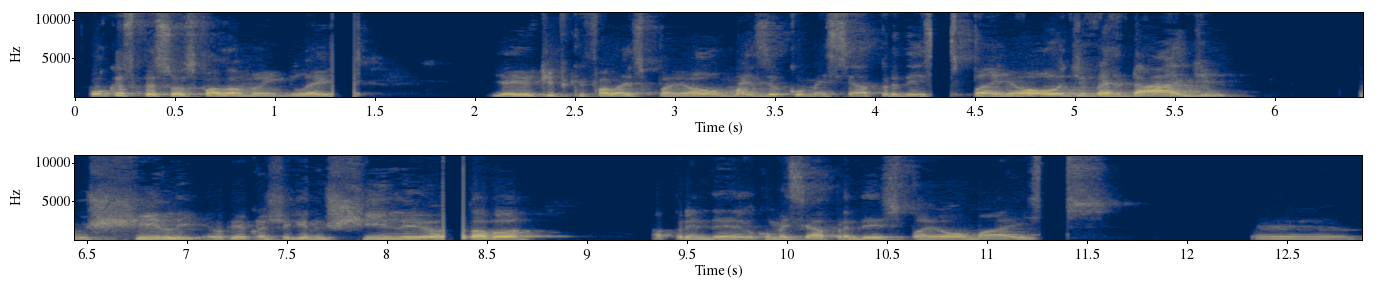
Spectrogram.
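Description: A man's voice: fairly high pitch, animated, normal speed, mellow. A young Brazilian man teaching Portuguese in a casual live Q&A, rambling and often checking in with "entendeu?". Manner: chatty, rambling, keeps asking "entendeu?". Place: in Colombia.

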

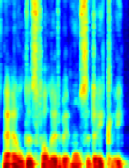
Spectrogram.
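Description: A man narrating a fairy tale with gentle, expressive storytelling. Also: deep voice, fast talker.

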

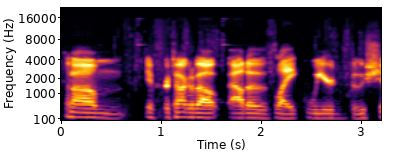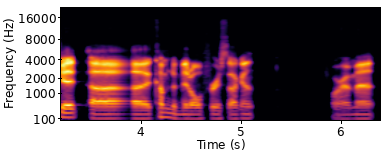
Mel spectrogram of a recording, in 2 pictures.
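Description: Bright, smooth-voiced man giving game tips. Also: fairly low pitch, moderate pace. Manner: relaxed, explaining step by step. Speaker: playtester. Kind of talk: casual gaming voice chat.

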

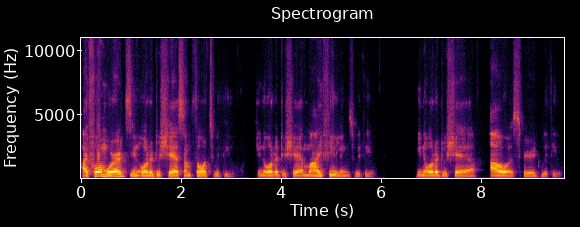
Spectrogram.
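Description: A man with a somewhat low voice speaks very slowly. He recites a poem in a measured, rhythmic way, offered as a benediction to close an online forum. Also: dark tone. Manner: slow, measured poetic recitation. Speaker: stand-in poet.

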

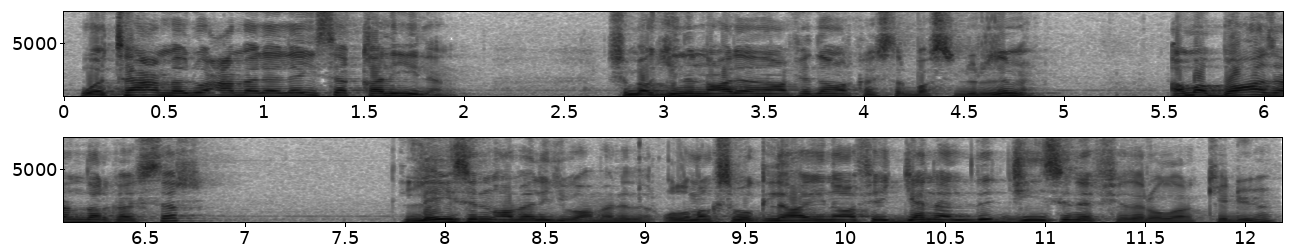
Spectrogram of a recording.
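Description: A man's voice: fairly high pitch, darkish tone. A man with a Turkish accent teaching Arabic grammar in a classroom lecture. He reads the text aloud, explains it and keeps asking his students questions.

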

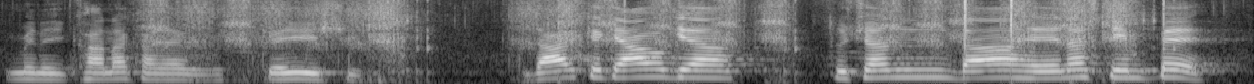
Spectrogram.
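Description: A man's voice: sits high, steady tone, measured pace, a little mellow, slight background noise. A man streaming a game live, chatting casually with his viewers and friends. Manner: chatty, addresses chat and friends as bhai.

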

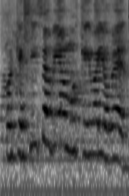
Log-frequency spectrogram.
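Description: A young woman, a mother, excitedly telling a story on a livestream and mixing in English words. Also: high voice, fast. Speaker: co-host, mother. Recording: echoey, distant, noisy livestream audio.

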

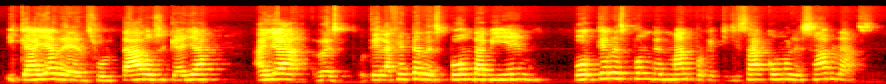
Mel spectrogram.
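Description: A woman therapist and speaker answering audience questions in a live online talk, speaking loudly and emphatically and asking her listeners questions. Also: fairly high pitch, steady tone, slow, roomy sound, poor audio. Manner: addresses listeners directly with rhetorical questions.

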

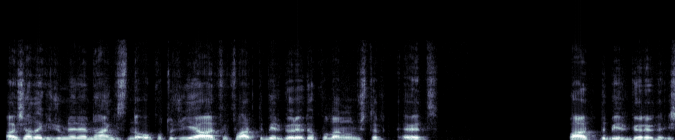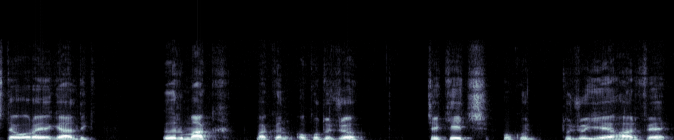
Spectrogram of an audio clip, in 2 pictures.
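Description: Teacher, male, slightly high voice, tired, thinks aloud and self-corrects. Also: moderate pace, a little mellow. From Turkey. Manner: thinks aloud, corrects himself mid-solution. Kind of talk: exam prep lesson.

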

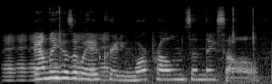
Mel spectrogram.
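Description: A woman's voice: a little high, brisk, close to an everyday voice. A haughty young heir, read out by a woman from a storybook game. He is snooty and formal, with pompous phrasing, and music plays behind. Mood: haughty, dismissive.

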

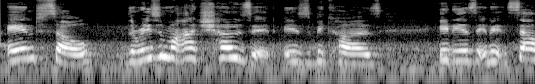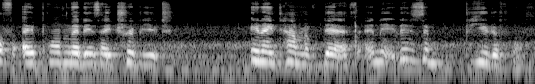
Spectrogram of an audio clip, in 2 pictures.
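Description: Middle-aged female vlogger, Appalachian accent, carefully enunciated casual talk, somewhat high, recorded at home with slight noise. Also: mellow, low-quality recording. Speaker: video channel host and poet. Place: indoor room at home.

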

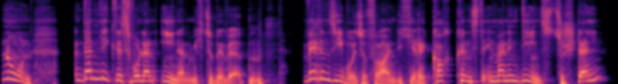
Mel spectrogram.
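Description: A man's voice: high-pitched, huge pitch swings, a little slow, husky, voice pushed up, heavily acted. Man voicing Sherlock Holmes, cool and ironic. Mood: polite, ironic. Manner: polite, ironic, coolly precise. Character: shrewd male Victorian detective, calm and cutting. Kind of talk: audiobook character reading.

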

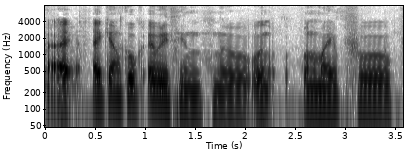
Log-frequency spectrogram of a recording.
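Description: Halting Russian-accented man, deeper voice. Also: a little mellow, slight background noise. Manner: halting, simple broken English with repeated words. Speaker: adventurer and sailor, interviewee. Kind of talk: casual interview, explaining. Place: on a sailboat in a marina, cockpit and cabin. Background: music.

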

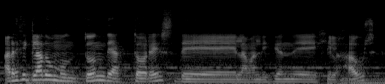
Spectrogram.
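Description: A man's voice: mid-range voice, fairly even intonation, normal speed, over music. A man from co-hosting a podcast, chatting casually and explaining things at length. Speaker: podcast co-host. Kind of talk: casual chat.

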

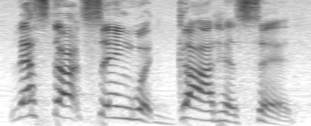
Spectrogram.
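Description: Bold, bright-voiced woman preaching. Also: on the high side, sing-song, measured pace, no room sound. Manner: bold call-and-response preaching. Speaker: pastor. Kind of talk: sermon. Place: church sanctuary.

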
